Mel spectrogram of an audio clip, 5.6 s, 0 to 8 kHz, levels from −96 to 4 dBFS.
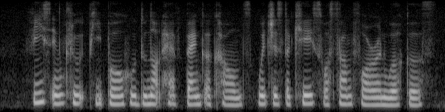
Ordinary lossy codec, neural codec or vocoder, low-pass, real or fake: none; none; none; real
